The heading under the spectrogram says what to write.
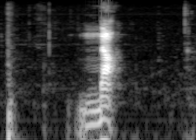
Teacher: We can also make sounds by redirecting the flow of air. If we redirect this flow of air through our nose, we create the sound na. Since we pronounce na the same with help of the nose, it's called a nasal consonant.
